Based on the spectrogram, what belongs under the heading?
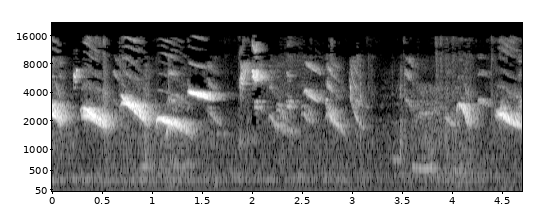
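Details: Kept Green-winged saltator singing a fast song for warming up, with female calls and rain song: rich, slurred whistled phrases in a quick series, some descending, with a short quieter gap midway.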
